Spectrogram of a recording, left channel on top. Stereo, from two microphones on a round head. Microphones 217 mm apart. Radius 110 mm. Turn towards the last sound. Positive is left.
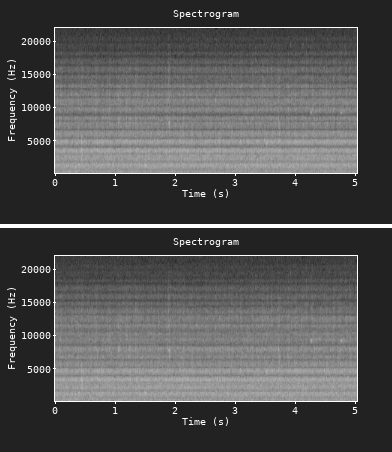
turn(degrees=0)  # may be behind; listen again after turning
